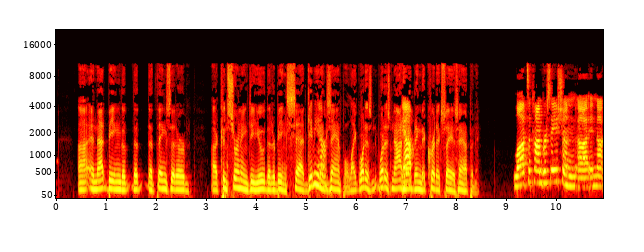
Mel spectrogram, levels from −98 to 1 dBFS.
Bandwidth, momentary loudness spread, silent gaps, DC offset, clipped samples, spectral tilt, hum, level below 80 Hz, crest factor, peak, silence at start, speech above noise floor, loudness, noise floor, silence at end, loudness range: 11 kHz; 10 LU; none; under 0.1%; under 0.1%; -5 dB/octave; none; -46 dBFS; 18 dB; -4 dBFS; 0.45 s; 53 dB; -22 LUFS; -75 dBFS; 0 s; 3 LU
